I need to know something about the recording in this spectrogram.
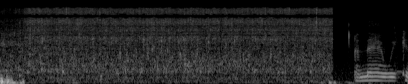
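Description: A dog laps water from a small stream.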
